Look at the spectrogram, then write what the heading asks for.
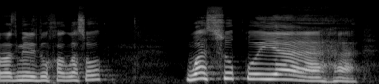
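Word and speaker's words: وَسُقْيَاهَا: Син мягкая, каф. Применяем правило калькаля. Сука, сука, сука. Сукуяха. Мягкое произношение я и ха в размере двух огласовок.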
